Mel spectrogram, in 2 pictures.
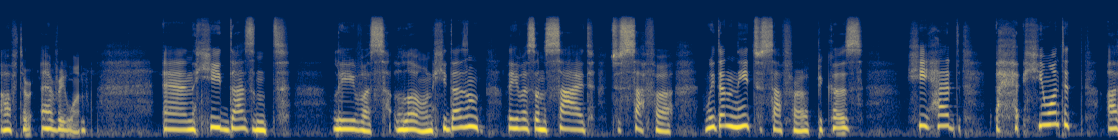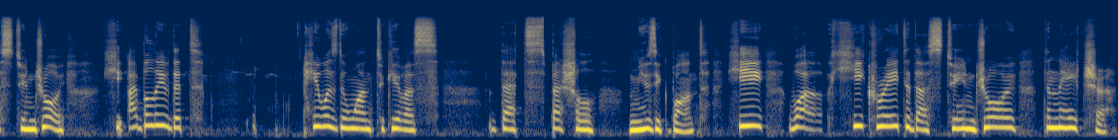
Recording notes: Recorded outside in our garden here in the village of Čardačani. You'll also here "village sounds" during the podcast.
